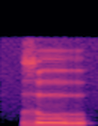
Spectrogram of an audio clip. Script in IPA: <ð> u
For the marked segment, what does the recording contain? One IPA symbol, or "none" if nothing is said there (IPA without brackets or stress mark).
ð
